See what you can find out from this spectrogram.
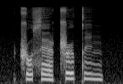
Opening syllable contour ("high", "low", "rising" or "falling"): rising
